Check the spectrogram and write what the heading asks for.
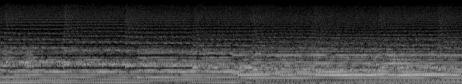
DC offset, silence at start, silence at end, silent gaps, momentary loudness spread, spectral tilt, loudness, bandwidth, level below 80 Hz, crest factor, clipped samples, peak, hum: under 0.1%; 0 s; 0 s; none; 5 LU; -5 dB/octave; -27 LUFS; 19 kHz; -46 dBFS; 14 dB; under 0.1%; -14 dBFS; none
